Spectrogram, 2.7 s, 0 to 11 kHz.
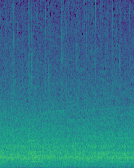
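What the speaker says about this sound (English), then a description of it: "This crowd turning up the decibel level." A stadium crowd in the Madden NFL 26 football video game roars in a steady, loud wash of cheering and applause that holds evenly throughout, with no voices standing out.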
